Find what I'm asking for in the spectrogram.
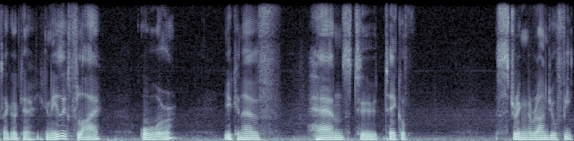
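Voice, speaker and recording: Speaking at a very slow pace, a man with a South African accent has a medium pitch and a dark, mellow tone. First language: Afrikaans. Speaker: podcaster. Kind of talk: casual solo monologue. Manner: halting, many fillers and pauses.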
